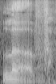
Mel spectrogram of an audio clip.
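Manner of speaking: very deep, slow crooning voice; smooth bass love-man impression. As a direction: drop way down low and draw out the word.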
